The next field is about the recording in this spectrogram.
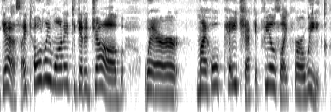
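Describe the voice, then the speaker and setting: A woman vlogger with a naturally loud voice, venting in a casual, frustrated rant that is full of tag questions. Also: mid-range voice. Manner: frustrated, ranting, frequent "right?" tags.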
